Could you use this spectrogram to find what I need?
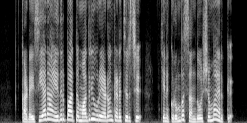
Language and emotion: Tamil, happy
